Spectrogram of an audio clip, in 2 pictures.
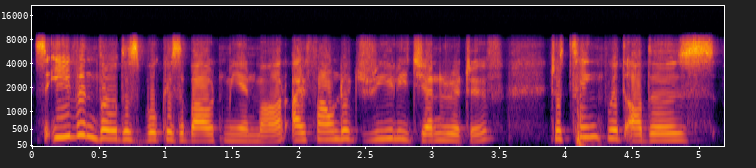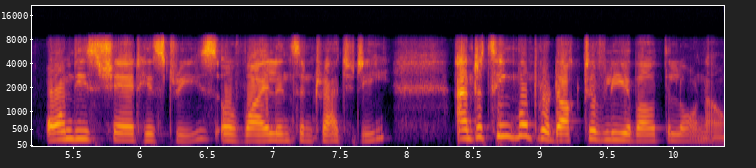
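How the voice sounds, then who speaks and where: At a fairly quick pace, a woman speaks with a medium pitch, ordinary pitch variation and a dark, mellow tone over a quiet background. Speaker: associate professor, panel discussant. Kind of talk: academic panel discussion. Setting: workshop panel with audience. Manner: loud.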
